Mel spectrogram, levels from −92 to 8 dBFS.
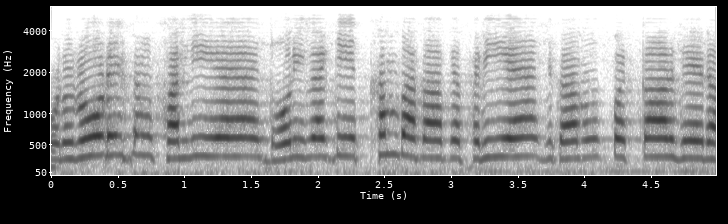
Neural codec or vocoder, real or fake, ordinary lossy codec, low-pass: codec, 16 kHz, 1.1 kbps, Voila-Tokenizer; fake; none; 5.4 kHz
